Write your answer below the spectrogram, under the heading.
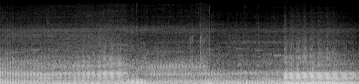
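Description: Motorcycle engines running under throttle while riding, with wind noise. The engine note holds, drops back about two and a half seconds in, and rises louder again near the six-second mark.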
